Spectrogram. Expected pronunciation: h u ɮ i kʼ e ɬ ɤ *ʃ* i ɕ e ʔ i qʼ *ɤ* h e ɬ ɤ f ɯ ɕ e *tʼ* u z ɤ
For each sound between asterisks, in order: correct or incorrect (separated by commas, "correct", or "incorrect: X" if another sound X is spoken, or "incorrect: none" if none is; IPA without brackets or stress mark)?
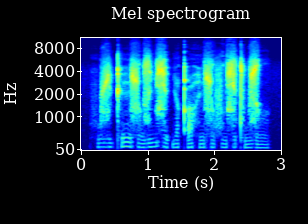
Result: incorrect: z, correct, correct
